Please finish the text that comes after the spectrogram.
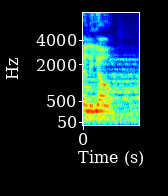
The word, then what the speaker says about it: L.E.O.: I go by the name of L.E.O. That's 3 letters. Pronounce those letters.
